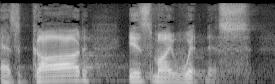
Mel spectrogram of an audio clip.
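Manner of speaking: grave, very solemn, low and slow. Speaker voicing Paul's words to the people he prays for, very solemn. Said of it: "And Paul says very solemnly".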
